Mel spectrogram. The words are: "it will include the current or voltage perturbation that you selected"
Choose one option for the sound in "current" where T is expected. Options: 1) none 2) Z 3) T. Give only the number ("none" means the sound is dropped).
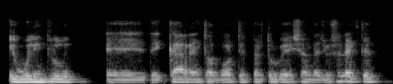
3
